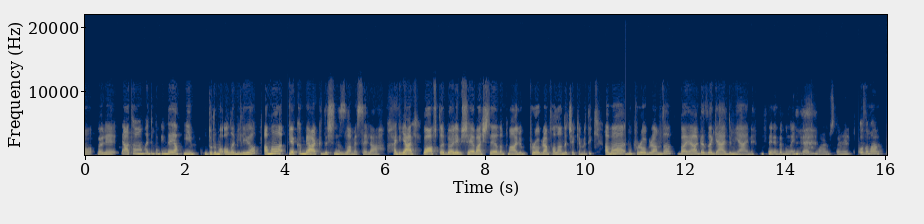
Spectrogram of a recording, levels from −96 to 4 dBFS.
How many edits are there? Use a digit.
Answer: 2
